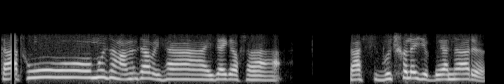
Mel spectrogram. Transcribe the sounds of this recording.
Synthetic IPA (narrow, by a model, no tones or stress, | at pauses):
ɡ̥atʰumuzaŋanɯzaβɯjɦaizajɡapʰɾa | ɡ̥asibuskʰɯlajzɯbɯjanɯaɾɯ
